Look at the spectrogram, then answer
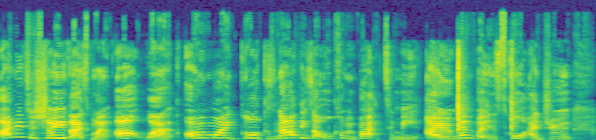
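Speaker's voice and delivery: very high, thrilled, excited shouting. Recalling her school artwork to the audience, excited shouting. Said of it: "I don't know why I'm shouting".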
